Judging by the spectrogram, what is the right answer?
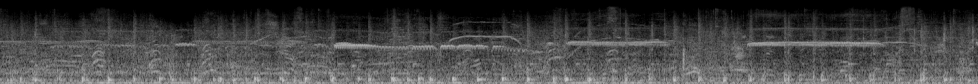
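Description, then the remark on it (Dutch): A small cart is driven up onto a bridge towards a gate with a steady clattering rumble, while intermittent high whistling tones sound over it and faint voices murmur in the background. “Het wagentje wordt de brug opgereden richting het hek.”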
